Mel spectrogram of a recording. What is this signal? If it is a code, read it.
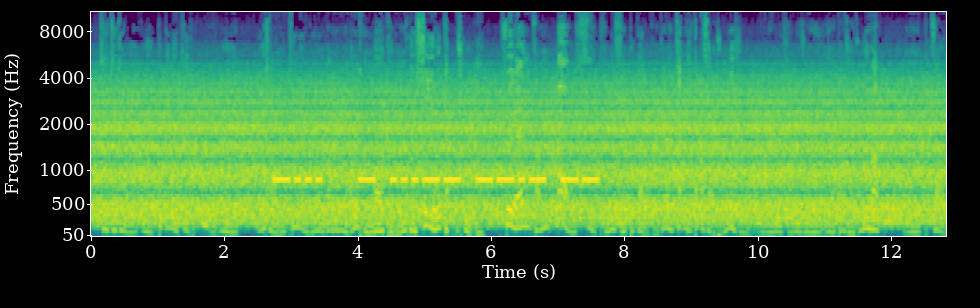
Morse code, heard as a keyed tone, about 15 wpm, 860 Hz, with radio static and speech in Chinese. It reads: B T3QM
